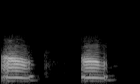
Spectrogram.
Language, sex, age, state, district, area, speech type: Assamese, female, 60+, Assam, Sivasagar, rural, conversation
